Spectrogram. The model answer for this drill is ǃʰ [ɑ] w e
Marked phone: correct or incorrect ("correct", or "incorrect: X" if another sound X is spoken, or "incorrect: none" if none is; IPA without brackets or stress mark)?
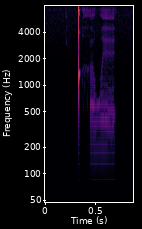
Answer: incorrect: ə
